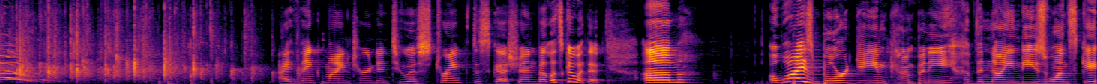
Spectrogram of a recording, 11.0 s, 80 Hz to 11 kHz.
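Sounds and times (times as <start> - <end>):
high whistle or cheer: 0.0 - 0.7
audience applauding: 0.0 - 2.8
speech: 2.8 - 7.0, 7.7 - 10.9.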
